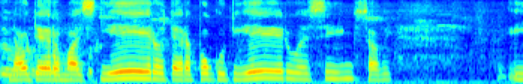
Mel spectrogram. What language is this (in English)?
Portuguese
